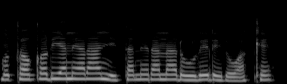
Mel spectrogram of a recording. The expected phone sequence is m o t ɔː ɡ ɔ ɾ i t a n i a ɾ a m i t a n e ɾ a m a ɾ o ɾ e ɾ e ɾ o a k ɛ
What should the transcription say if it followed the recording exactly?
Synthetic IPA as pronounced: m o t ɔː ɡ ɔ ɾ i a n e a ɾ a ɲ i t a n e ɾ a n a ɾ o ɾ e ɾ e ɾ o a k ɛ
